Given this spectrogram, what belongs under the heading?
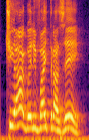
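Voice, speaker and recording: A woman teaching a doctrinal Bible study, expressive and full of rhetorical questions. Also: sits high, slow pace. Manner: expressive, acts out quoted lines, frequent rhetorical questions.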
